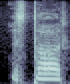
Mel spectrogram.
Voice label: "istar" Balochi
